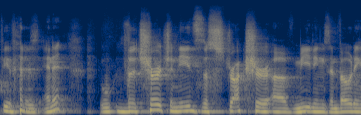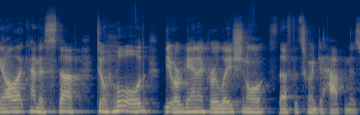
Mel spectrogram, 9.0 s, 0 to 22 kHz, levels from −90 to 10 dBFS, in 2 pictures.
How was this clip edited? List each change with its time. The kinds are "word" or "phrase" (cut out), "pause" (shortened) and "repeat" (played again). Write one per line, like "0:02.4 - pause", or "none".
none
